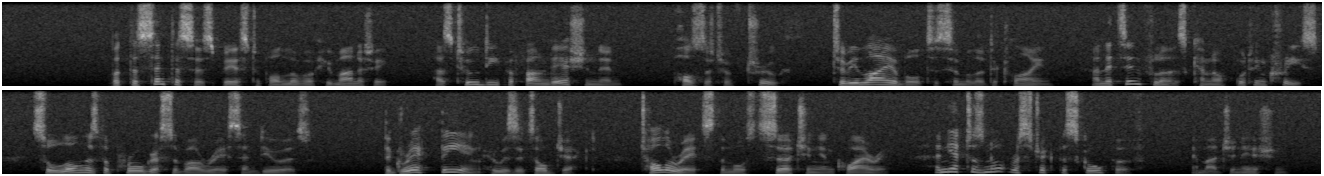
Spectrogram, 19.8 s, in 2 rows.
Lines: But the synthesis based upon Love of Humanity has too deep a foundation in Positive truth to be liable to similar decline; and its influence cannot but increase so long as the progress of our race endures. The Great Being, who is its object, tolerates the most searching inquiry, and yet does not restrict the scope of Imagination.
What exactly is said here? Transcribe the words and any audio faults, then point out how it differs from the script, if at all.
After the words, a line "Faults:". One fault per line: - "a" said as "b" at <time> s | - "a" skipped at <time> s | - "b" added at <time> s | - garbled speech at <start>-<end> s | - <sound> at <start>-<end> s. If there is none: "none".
But the synthesis based upon Love of Humanity has too deep a foundation in Positive truth to be liable to similar decline; and its influence cannot but increase so long as the progress of our race endures. The Great Being, who is its object, tolerates the most searching inquiry, and yet does not restrict the scope of Imagination.
Faults:
none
